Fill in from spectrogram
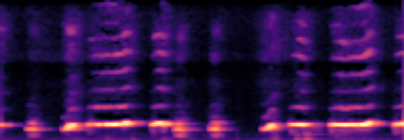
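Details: Happy pet cockatiel whistling its tune. Clear sustained notes alternate with short lower chirps. A soft low click is heard midway.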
